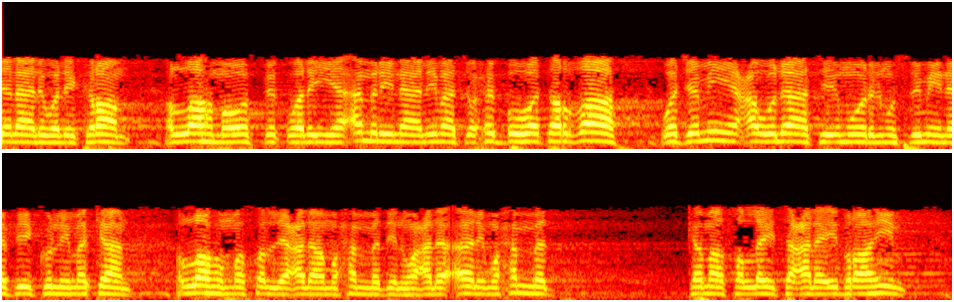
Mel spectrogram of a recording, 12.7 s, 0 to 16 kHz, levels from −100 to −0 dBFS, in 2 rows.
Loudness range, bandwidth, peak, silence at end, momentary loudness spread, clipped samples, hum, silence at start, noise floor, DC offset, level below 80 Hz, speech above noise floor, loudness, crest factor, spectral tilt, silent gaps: 5 LU; 4.2 kHz; -2 dBFS; 0.05 s; 8 LU; under 0.1%; none; 0 s; -50 dBFS; under 0.1%; -46 dBFS; 32 dB; -19 LUFS; 18 dB; -11 dB/octave; none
